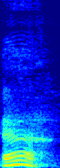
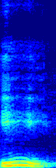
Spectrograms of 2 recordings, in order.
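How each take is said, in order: First: The vowel is short, a clipped eh sound. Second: The vowel is long, like the letter name. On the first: The speaker calls it right. "Eh is a short vowel" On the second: The speaker calls it wrong. "make it say its name"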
